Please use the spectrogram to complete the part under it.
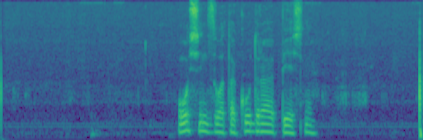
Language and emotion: Russian, neutral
